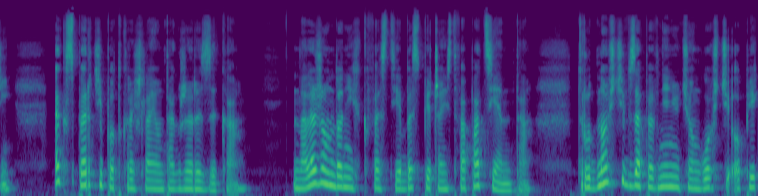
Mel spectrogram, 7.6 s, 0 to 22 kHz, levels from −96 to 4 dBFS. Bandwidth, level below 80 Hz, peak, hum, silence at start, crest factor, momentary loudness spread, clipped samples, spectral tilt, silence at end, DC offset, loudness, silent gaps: 16.5 kHz; -60 dBFS; -12 dBFS; none; 0 s; 20 dB; 12 LU; under 0.1%; -5 dB/octave; 0 s; under 0.1%; -32 LUFS; none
